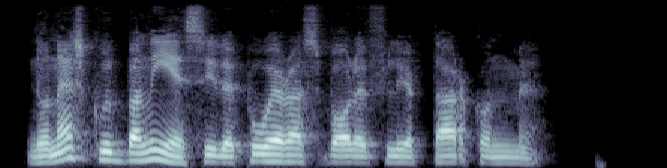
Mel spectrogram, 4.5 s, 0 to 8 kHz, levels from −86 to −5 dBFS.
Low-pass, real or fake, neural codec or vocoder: 7.2 kHz; fake; codec, 16 kHz, 0.5 kbps, X-Codec, WavLM features, trained on Multilingual LibriSpeech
